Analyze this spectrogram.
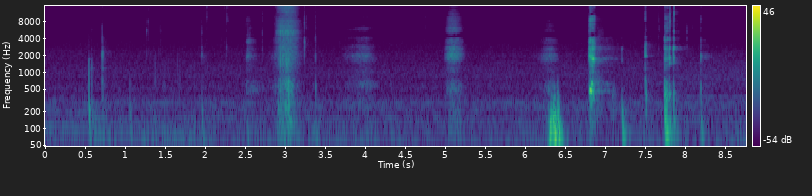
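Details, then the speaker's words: Hiccups occurring together with sneezing, which the person says hurts their stomach. Several short, abrupt hiccup sounds at irregular intervals, mixed with a few sharp sneeze-like bursts, in a quiet room. "It's really hard to have them together, like sneeze and hiccup. I'm sorry. I'm gonna try to drink water."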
